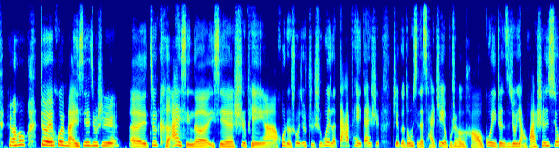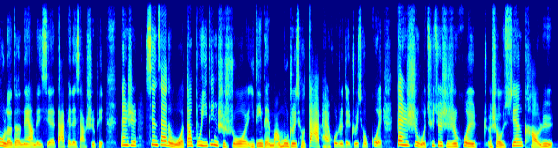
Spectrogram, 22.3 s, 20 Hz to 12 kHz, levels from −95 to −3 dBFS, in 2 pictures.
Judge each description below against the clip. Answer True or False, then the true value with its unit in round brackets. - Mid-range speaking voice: False (215 Hz)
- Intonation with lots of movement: True (5.8 semitones)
